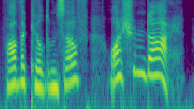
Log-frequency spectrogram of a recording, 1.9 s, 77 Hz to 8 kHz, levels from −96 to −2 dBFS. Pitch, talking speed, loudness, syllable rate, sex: 255 Hz, 155 wpm, -16 LUFS, 5.7 syllables/s, female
